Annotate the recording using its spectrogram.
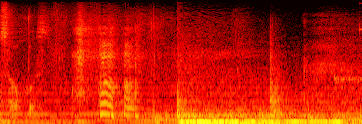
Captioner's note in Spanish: Risas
